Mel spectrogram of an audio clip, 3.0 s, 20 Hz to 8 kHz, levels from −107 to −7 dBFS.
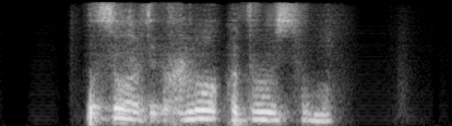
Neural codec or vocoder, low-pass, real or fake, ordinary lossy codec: codec, 44.1 kHz, 0.9 kbps, DAC; 7.2 kHz; fake; AAC, 32 kbps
